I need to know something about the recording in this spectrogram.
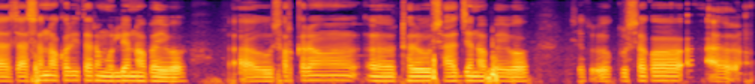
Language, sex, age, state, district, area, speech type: Odia, male, 18-30, Odisha, Jagatsinghpur, rural, spontaneous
